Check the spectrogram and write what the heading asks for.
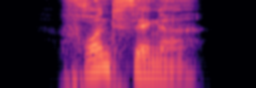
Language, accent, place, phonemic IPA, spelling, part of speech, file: German, Germany, Berlin, /ˈfʁɔntzɛŋɐ/, Frontsänger, noun, De-Frontsänger.ogg
- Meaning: lead singer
